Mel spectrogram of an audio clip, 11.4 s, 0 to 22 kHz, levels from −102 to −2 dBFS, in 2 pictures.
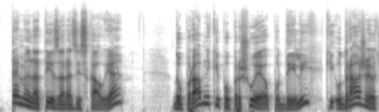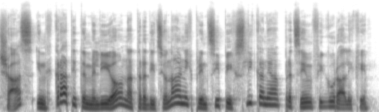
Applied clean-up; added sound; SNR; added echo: none; none; none; none.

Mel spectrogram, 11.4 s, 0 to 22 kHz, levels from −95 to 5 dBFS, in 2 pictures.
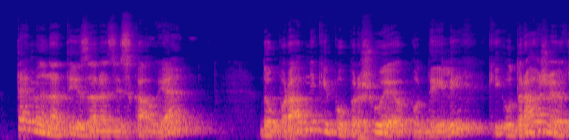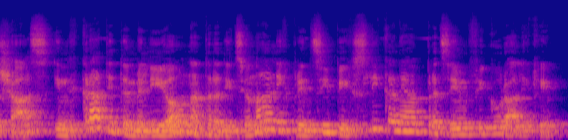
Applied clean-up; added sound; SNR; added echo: none; none; none; reverberation time 0.6 s.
